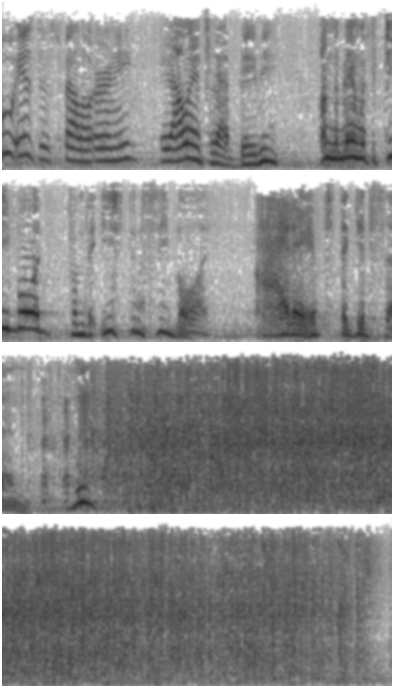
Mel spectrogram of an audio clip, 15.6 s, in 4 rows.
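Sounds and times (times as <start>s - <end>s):
speech: 0.3s - 10.1s
audience applause: 8.5s - 15.5s.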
